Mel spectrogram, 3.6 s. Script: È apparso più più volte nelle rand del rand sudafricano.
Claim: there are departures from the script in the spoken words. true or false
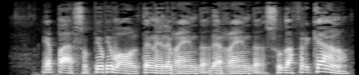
false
